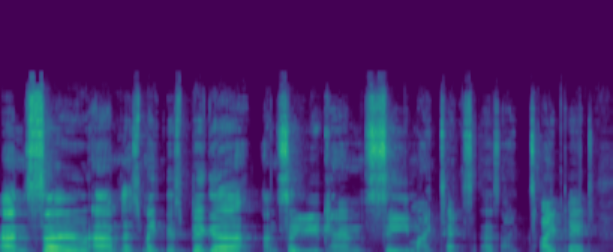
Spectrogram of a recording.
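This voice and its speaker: The speaker is a man. He talks with a British accent. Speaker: app-building tutor. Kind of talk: live tutorial. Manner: mumbling; hesitant, many fillers.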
